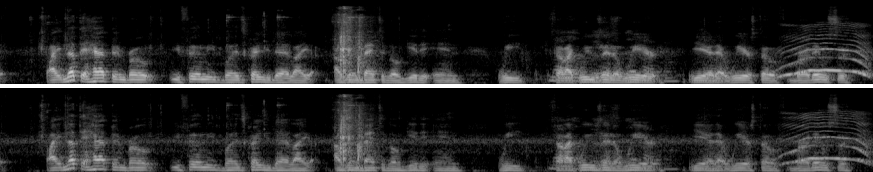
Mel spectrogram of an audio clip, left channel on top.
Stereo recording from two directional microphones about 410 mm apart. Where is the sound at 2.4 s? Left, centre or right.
Centre.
